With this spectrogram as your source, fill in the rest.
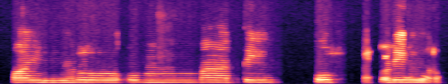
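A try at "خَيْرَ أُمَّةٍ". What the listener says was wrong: khairu bukan khairu, ro-nya pendek.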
